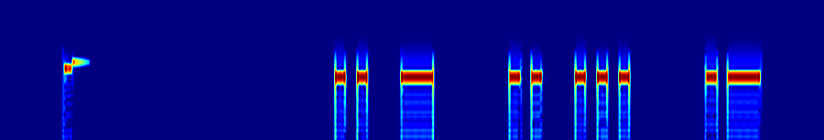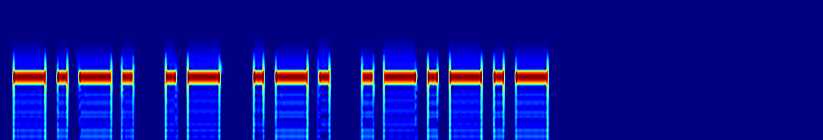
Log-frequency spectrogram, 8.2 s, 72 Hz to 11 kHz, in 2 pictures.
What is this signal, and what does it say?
Morse code, heard as a keyed tone, about 22 wpm, 700 Hz. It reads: IT IS A CAR.
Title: Easy Phrases 22wpm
